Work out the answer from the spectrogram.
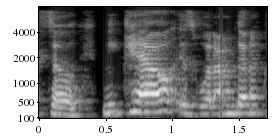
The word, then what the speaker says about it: Michal: So, some people call it Michael, but I looked up the Hebrew pronunciation and it's Mikuel.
